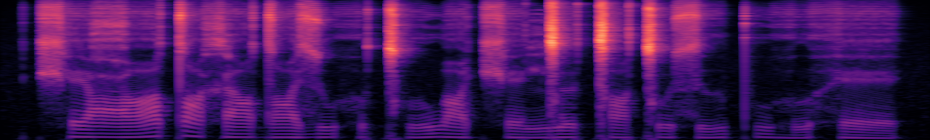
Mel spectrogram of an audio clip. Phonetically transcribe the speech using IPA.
t͡ʃʰɛʕɑ tˤɯxadˤɛ zuhʊǀʰʊ wɑt͡ʃʰɛŋ͡ǀə ǀɑǀʊsɯ pʰuɦʊ hɛ

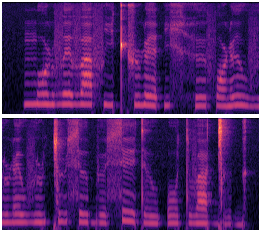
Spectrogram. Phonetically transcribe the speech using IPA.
moɳvɛ vafitʈ͡ʂʉ ɳɛʔix høfɔ ɳɘu̯vʉ ɳɛu̯vʉɳǀʉ sɘbø setɘu̯ ʔot vaɡ͡ǀɘɡ

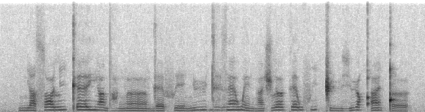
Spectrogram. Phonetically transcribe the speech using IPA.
ni˨˩sˤø˦ li˦kʼɛː˦jĩ˨˩dˤɛ̤˨˩ ŋœ̃ː˨˩ɡɛ˨˩ fe˨˩nyː˦dɛ̤˦ zɛ̃˦wẽ˨˩ɡã˨˩ʃlœ˦ kɛ˦wfi˦ǁyː˨˩zyː˦ qʼɛ̃˦ǃœ˨˩

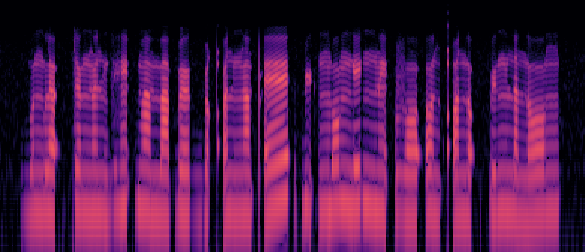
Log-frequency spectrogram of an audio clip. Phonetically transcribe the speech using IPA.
bɐŋlɐʔ tœŋœ̃nɡʱẽʔ bãmaɓœ ɡ͡bʏqʼʊnŋãpʼɛ | ɓyʔŋ͡mɔ ŋe ŋ͡mẽʔvɔʔ ɔnqʼɔnɔʔk͡pʏŋ nanɔŋ

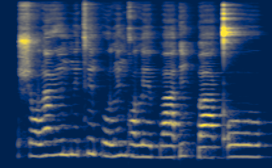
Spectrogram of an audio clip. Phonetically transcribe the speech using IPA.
ʃɔ˨lã˦ɣĩ˦ bĩ˦t͡sĩ˦po˨ lĩ˦ɡɔ˨leː˨ baː˨ɗi˦ɡ͡baː˨ kʼoː˦

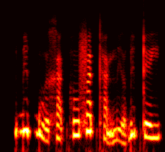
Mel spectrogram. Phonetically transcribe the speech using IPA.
ɓi˦˥p̚ɓu˧˩ə̯ xa˨˩k̚ho˧fa˦˥t̚ t̪ʰa̰˧˨ŋmi˧˩ə̯ɓi˦˥p̚t̪e˧j

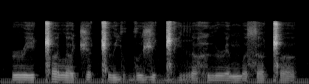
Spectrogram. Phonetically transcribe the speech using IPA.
ɹeǁʌ lʌt͡ʃʌ ǁɯju ɡʷɯʒe ɡ͡ǁi rʌhɯɹɛ ŋʷʌsʌǁʌ

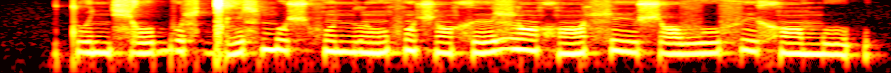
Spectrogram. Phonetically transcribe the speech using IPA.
tʷeɲɕo boɬɡ͡ǀeɬ muʃfũɲlũ fõʃɔ̃xø ɮɔ̃xɔ̃ ɬy ʃɔvu fyxɔ̃ muʔ

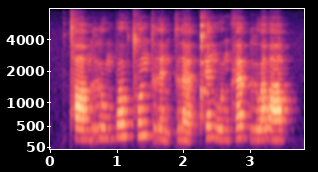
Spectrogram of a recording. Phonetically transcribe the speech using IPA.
tʰaː˧mruː˧mpɤː˥˩w tʰo˥˩nkre˨˩n krɛː˨˩t̚pʰe˥˩nwɯ˧ŋhɛː˥˩p̚ ru˦˥a̯waː˦˥p̚

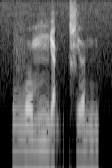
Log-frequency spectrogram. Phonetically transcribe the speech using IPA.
vo˨˦mɲa̰˧˨ŋt͡ɕə̤˨˩n

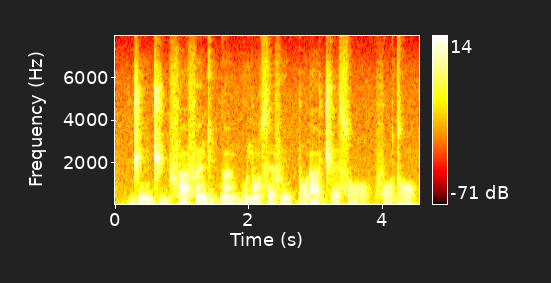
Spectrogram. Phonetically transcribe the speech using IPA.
d͡ʒĩ˨ d͡ʒi˨ fa˨˦ fɛ̃˦ ɡi˦ɡã˧ ɡ͡bu˦jɔ̃˦˨sɛ˨˦fĩ˦˨ k͡pɔ˨˦ɾa˦˨ d͡ʒɛ˨˦sɔ˦˨ | fɔ˨dɔ˧

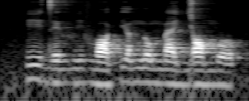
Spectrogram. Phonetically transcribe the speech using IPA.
ide vivɒpʲɒ nomæɟɒmo

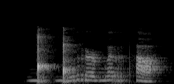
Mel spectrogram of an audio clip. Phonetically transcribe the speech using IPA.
ɡ͡ǃikɡ͡ǃurə˞ bərpʰa

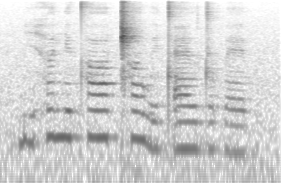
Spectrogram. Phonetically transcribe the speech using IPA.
ɓi˨hə˦nɪ˦ t̪ʰʌː˦ǁʰʌ˦wɪ˨tʼæ˨ʊ̯ də˨pɛ˨b

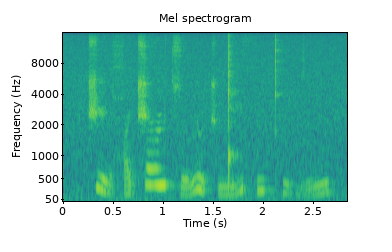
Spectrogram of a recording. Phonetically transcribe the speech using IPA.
t͡ʃe˥˩lħɐ˩˥t͡ʃ ʕʉ˥t͡sɵ˩lɵ˥˩t͡ʃŋ͡ǃi˩˥ hʉ˥kʰʉ˧ɡu˩˥

